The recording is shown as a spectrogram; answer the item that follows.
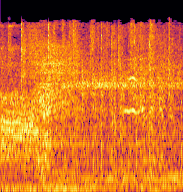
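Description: Horses galloping, with a horse's whinny falling in pitch and fading in the first half second, over background music with held low notes.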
